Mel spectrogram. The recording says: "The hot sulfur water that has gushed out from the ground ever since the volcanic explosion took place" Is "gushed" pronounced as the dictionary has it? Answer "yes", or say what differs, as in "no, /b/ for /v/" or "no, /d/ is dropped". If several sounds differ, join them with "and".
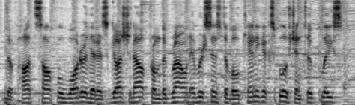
yes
